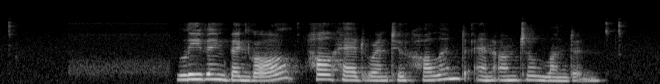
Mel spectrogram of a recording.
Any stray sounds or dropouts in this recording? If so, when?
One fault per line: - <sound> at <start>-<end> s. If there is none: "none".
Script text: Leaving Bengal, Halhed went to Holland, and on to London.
none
